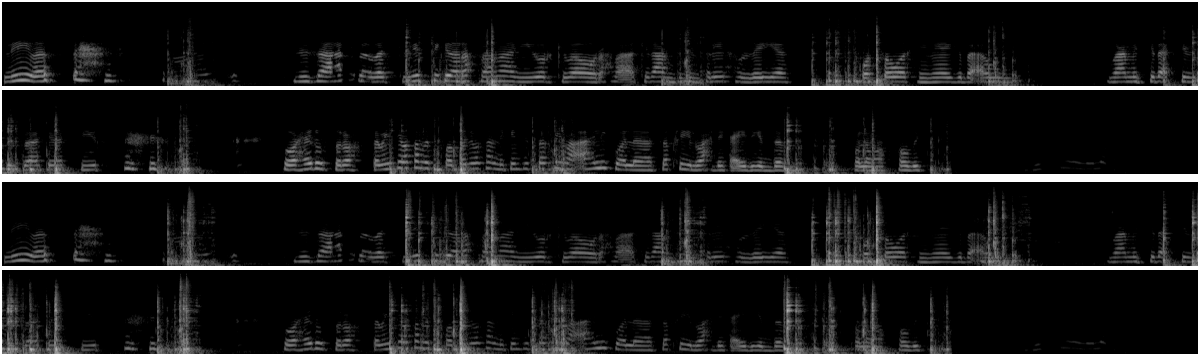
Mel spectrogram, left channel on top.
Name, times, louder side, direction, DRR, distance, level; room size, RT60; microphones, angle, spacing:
voice 1, 0.0-1.2 2.9-7.9 8.6-10.2 11.1-13.7 14.4-19.9 20.5-21.2, left 7 dB, 70° left, 0.4 m, -42 dB
voice 2, 1.6-2.5 2.8-2.9 3.1-3.4 3.6-3.9 10.5-11.1 12.9-13.0 13.6-13.7 14.4-14.5 22.2-23.2, left 1 dB, 10° left, 2.6 m, -66 dB
sound 1, 1.7-2.3 4.0-5.2 6.2-7.1 8.1-9.1 9.8-10.3 11.6-12.8 13.5-14.0 15.8-16.9 17.2-17.9 19.8-20.9 21.2-21.5, right 8 dB, 60° right, 0.3 m, -35 dB
head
